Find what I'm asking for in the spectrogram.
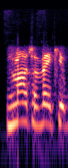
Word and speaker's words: Motovecchia: Is that how you say it? – Yes, it is. Motovecchia, which means old motorbike in Italian.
